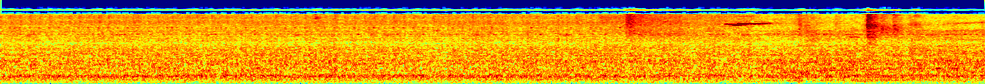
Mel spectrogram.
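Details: Dennis Arrow bus with ZF gearbox, recorded under acceleration: loud, steady, coarse diesel clatter and roar holds evenly under load. The bus also grinds in second gear; diesel engine thrash under acceleration.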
